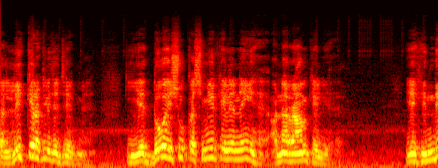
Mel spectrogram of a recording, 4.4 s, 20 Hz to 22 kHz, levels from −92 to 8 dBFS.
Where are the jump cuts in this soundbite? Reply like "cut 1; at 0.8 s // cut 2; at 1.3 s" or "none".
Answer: none

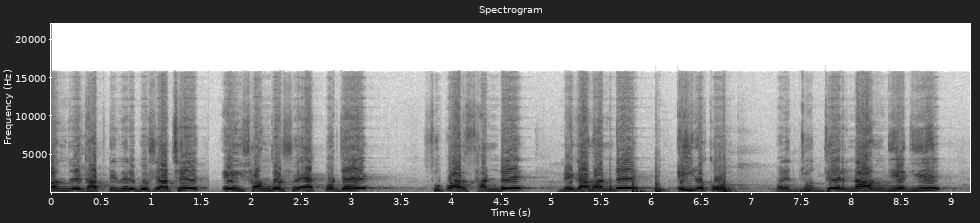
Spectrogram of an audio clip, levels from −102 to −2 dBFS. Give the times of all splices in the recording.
cut 1; at 1.6 s

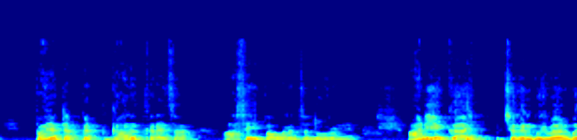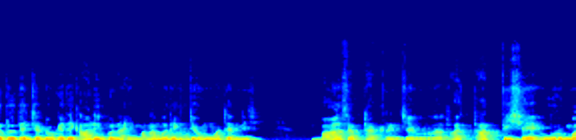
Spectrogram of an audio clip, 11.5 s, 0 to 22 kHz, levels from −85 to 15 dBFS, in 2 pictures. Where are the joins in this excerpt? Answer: cut 1; at 7.6 s

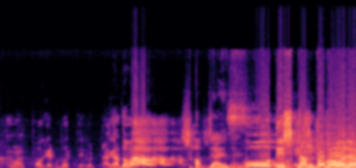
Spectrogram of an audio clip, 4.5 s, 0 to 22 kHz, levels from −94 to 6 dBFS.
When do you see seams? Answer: cut 1; at 3.1 s

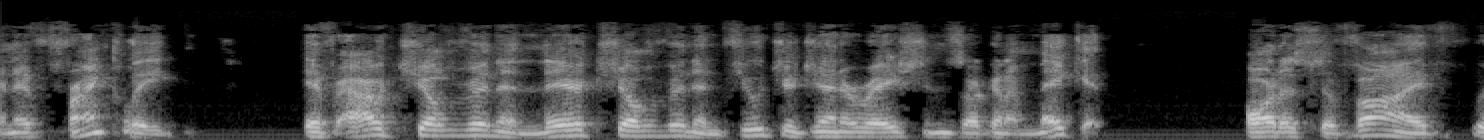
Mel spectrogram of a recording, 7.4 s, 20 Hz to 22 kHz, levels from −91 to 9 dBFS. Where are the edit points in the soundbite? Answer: none

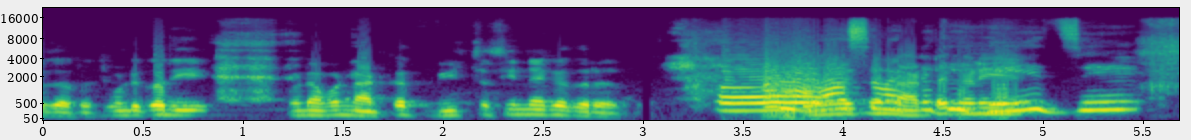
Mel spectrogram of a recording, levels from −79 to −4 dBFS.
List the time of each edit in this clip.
none

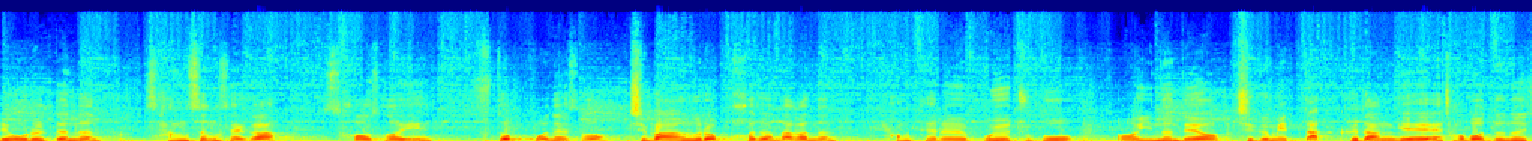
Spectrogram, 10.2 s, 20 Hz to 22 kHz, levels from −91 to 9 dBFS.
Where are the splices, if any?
none

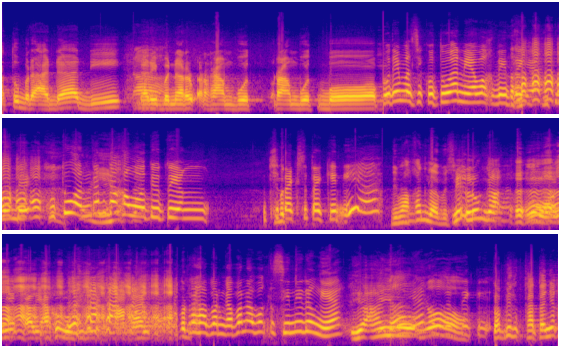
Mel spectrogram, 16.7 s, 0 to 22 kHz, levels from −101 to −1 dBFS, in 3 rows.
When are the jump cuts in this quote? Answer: cut 1; at 1.3 s // cut 2; at 3.8 s // cut 3; at 9.4 s // cut 4; at 12.8 s

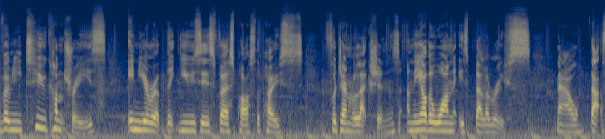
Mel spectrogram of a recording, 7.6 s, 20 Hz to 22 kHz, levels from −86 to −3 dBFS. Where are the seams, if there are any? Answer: none

